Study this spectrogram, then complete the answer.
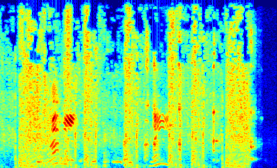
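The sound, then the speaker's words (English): A string of sharp, booming gunshot effects, about five blasts at an uneven rhythm, fired over a voice making wordless vocal sounds, with the bangs loud and punchy before an abrupt stop. “Where's the gunshot for that?”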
